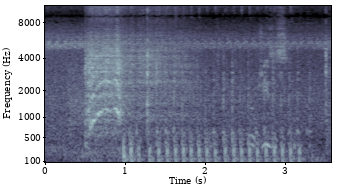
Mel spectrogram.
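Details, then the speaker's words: Hammerhead 250cc go-kart on a weak battery: after a whirring start attempt the engine catches and chugs unevenly at about three beats a second, then dies instead of idling. Rough running, will not idle; owner thinks it needs a carb clean. "oh yeah so it definitely needs a quick uh cob clean cuz it should idle it doesn't want to idle"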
